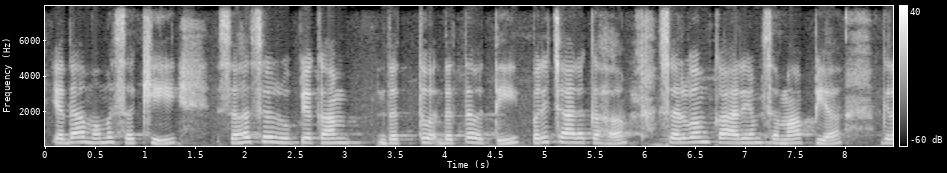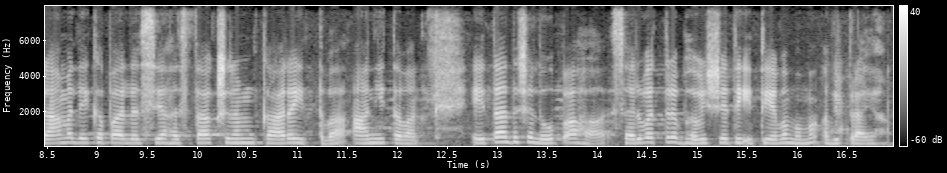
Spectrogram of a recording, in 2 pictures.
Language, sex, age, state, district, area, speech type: Sanskrit, female, 18-30, Karnataka, Udupi, urban, spontaneous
